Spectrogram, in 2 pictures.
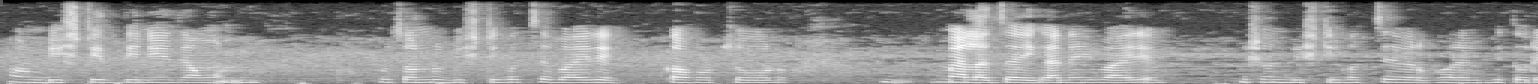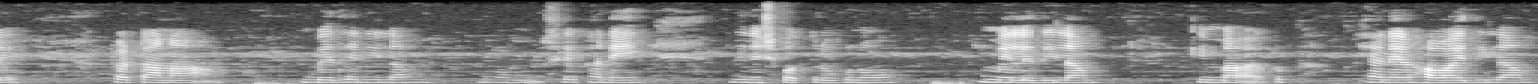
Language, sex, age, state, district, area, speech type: Bengali, female, 18-30, West Bengal, Birbhum, urban, spontaneous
